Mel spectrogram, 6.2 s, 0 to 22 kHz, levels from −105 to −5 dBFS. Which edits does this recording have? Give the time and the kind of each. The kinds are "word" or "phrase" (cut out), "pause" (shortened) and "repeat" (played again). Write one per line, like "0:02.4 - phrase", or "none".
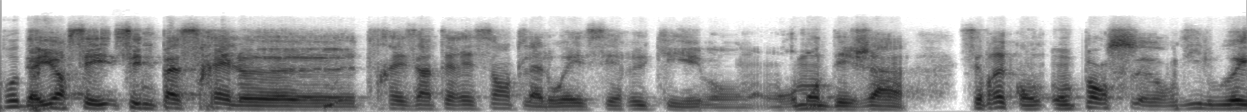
none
